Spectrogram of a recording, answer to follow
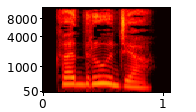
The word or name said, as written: ಗೋತ್ರಜ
